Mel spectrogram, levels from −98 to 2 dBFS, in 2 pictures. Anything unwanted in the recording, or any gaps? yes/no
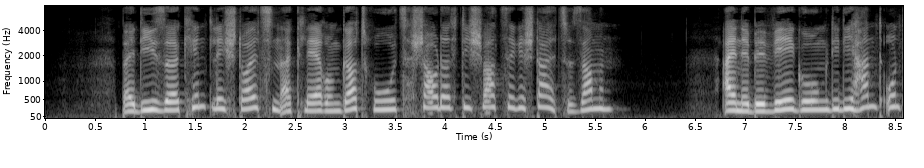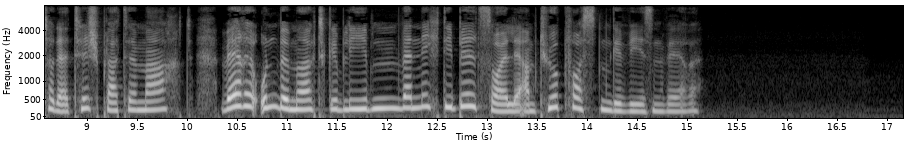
no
